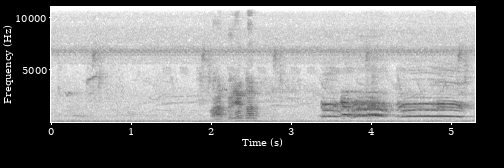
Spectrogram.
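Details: Common hill myna imitating human speech: a quick trio of clipped harmonic syllables, then two longer, nasal, voice-like phrases with strong stacked tones, against a low background hiss.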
